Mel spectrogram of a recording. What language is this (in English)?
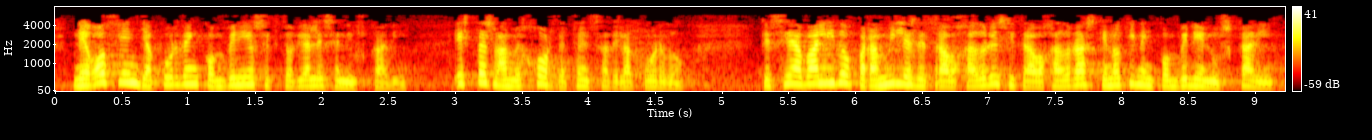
Spanish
